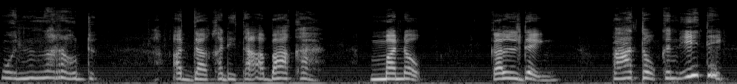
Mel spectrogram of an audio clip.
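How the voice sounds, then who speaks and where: A woman's voice: sits high, slow pace, long pauses, a bit bright, heavily acted. A woman playing an agreeable, gossipy village friend in a comedy drama, with an Ilocano accent. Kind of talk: comedic barangay radio drama acting.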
